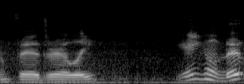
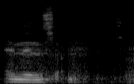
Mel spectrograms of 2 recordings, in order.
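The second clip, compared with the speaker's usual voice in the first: normal talking voice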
